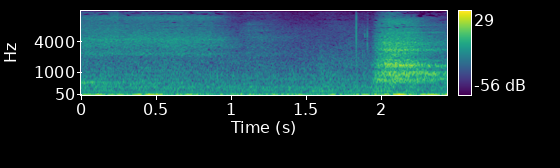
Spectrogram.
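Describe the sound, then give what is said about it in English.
A deep breath is drawn in as a long, airy, noisy inhalation. It ends with a sharper, louder rush of air, with no talking. “Take a deep breath in.”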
